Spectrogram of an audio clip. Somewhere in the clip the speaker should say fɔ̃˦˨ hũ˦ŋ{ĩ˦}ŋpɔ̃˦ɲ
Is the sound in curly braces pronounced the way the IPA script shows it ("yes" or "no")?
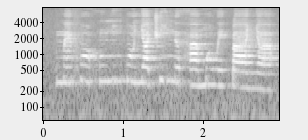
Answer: yes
